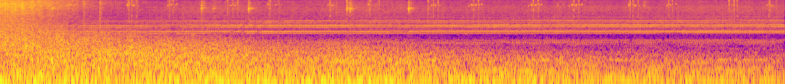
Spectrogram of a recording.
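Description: A heavy artillery shot and shell blast in the war game Iron Nest, a deep loud boom at the start that decays into a long sustained rumble, no talking.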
